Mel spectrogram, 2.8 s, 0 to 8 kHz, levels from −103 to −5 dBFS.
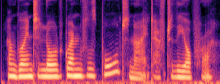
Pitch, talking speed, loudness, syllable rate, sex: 195 Hz, 260 wpm, -17 LUFS, 6.6 syllables/s, female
